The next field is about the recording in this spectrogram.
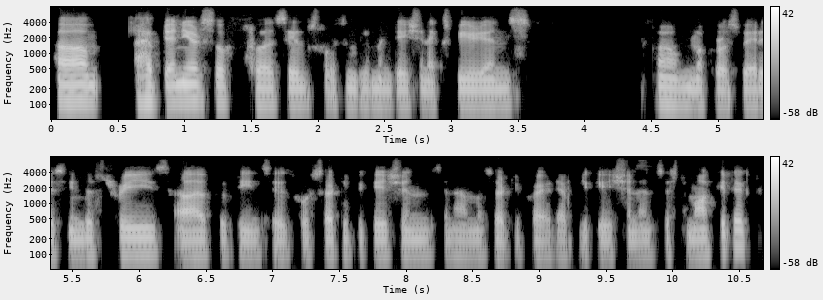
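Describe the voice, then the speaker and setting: A man's voice: on the low side, level tone, fairly quick, pushed and bright, no room sound, muffled recording. A man from India hosting a virtual developer session, introducing himself and the speaker with many hesitant fillers. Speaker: developer group leader and host. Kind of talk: webinar introduction.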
